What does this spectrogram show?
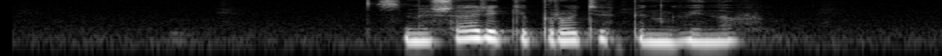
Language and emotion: Russian, neutral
